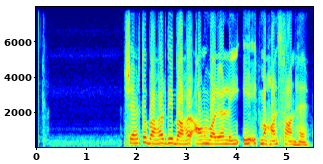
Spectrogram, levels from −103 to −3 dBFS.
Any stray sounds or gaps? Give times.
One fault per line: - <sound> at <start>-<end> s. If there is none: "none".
none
